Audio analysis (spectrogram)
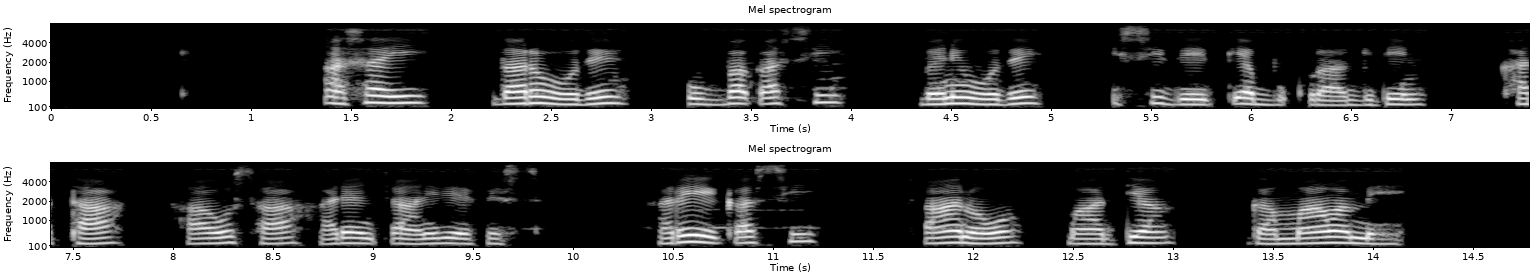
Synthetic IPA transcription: ʔɐsɐj | d̪ɐɾɔwɔd̪ɛ | ʊbːɐkʼɐsːɪ | bɛnɪwɔd̪ɛ | ɪsːɪd̪e̞ːt̪ʼːɪjabʊkʼːʊɾaːɡɪd̪eːn | kʰɐt̪ːaː | haːwɔsaːhɐɾɪjɐnt͡ʃʼaːnɪd̪ɪɛfɛs | hɐɾeːkʼɐsːɪ | t͡ʃʼaːnɐw | maːd̪ːɪja | ɡɐmːaːmɐmɛɦɛ

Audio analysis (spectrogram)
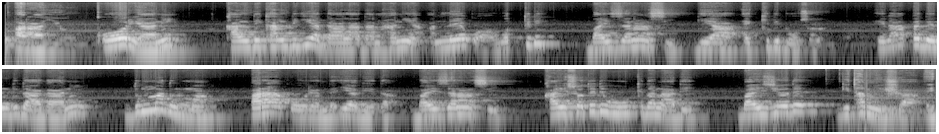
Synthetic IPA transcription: pɐɾaːjo | kʼoːɾɪjaːn | kɐld̪ɪkɐld̪ɪɡɪjad̪aːlaːd̪ɐnɦɐnɪjaʔɐlːe̞ːkʼʊwaːwɔt̪ːɪd̪ɪ | bɐjzːɐnaːsːɪɡɪjaːɛkːɪd̪ɪbo̞ːsɔnɐ | hɪɡaːpːɛd̪ɛnd̪ɪd̪aːɡaːn | d̪ʊmːɐd̪ʊmːɐ | pɐɾaːkʼo̞ːɾɪjɐnd̪ɛʔɪjaɡeːt̪ːɐ | bɐjzːɐnaːsːɪ | kɐjsɔt̪ɪd̪ɪwuːkʼːɪd̪ɐnaːt̪ɪ | bɐjzːɪjoːd̪ɛɡɪt̪ɐmiːʃːaːɛ

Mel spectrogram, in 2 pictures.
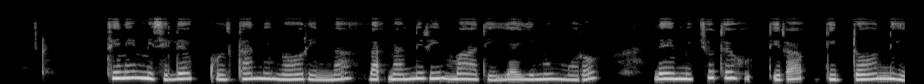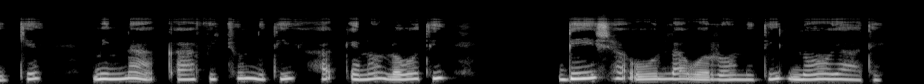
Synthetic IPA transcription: t̪ɪnɪmɪsɪlɛkʊlt̪ɐnːɪno̞ːɾɪnːɐlɐʔnɐnːɪɾɪmaːt̪ɪjːɐjɪnʊmːɔɾɔ | le̞ːmːɪt͡ʃːɔt̪ɛhʊt̪ʼːɪɾɐ | ɡ̥ɪd̪ːo̞ːnːɪhɪɡ̥ːɛ | mɪnːakʼaːfɪt͡ʃːʊnːɪt̪ʰɪ | hɐkʼːɪnɔloːt̪ʰɪ | d̪iːʃɐʔuːlːɐwɔ̰rːonːɪt̪ɪnoːjaːt̪ɛ

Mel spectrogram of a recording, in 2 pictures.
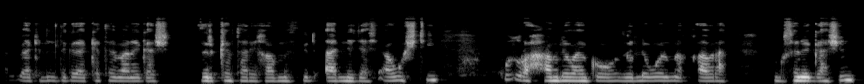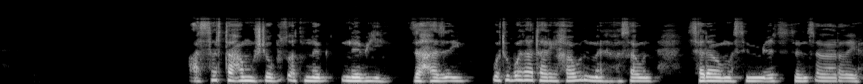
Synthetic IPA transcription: ɐɾbʼjakʰɨlːɨlt̪ʰɨɡɾajkʰɐt̪ʰɐmanɐɡaʃ | zɨɾɨkʰːɐβt̪ʰaɾixamɐsɡɨd̪ad̪nɐd͡ʒaʃaβwʊʃt̪ʼi | kʼut͡sʼɾoħamlɐwajɡoozɐlːɐwonmɐkʼːaβɾat̪̚ | nɨɡusɐnɐɡaʃɨn | ʕasːɐɾt̪ʰɐħamːuʃt̪ʰɐbut͡sʼot̪nɐβi | zɨħazɐɨjːu | ʔut̪ʰɨbot̪ʰat̪ʰːaɾixawʊnmɐfɐsawʊnsɐlamamɐsɨmiʕit̪ɨ̥t̪ʰɐnt͡sʼɐβaɾɨkʼɨjːu

